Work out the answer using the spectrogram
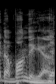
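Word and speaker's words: albóndigas: Albondigas, yeah. Right? Yeah, meatballs. – But fascinating, which I told you, that was the one thing we're going to be making tonight for dinner. And it's albondigas.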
